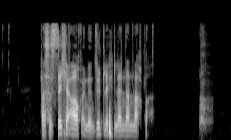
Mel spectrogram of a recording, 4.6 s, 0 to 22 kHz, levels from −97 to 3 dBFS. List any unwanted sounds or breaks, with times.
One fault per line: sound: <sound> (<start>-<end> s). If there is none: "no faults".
sound: bark (4.0-4.3 s)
